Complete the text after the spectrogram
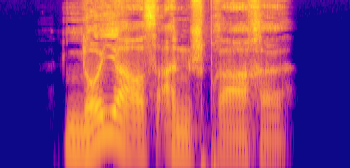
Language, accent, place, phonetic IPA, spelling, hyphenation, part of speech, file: German, Germany, Berlin, [ˈnɔɪ̯jaːɐ̯sʔanʃpraːxə], Neujahrsansprache, Neu‧jahrs‧an‧spra‧che, noun, De-Neujahrsansprache.ogg
- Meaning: New Year's speech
